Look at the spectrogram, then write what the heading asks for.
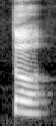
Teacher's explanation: त म्हणलं तर आपल्या दाताच्या मागच्या बाजूला ना आपली हे जीभ लागते म्हणून म्हणायचं त्याला दंत्य. आपल्या जिभेचा शेंडा जो आहे तर त्या दाताच्या माग त असं त, थ, द, ध, न, ल, स.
